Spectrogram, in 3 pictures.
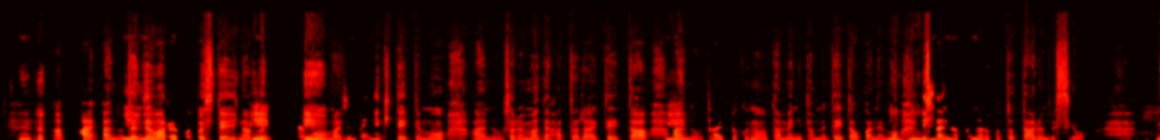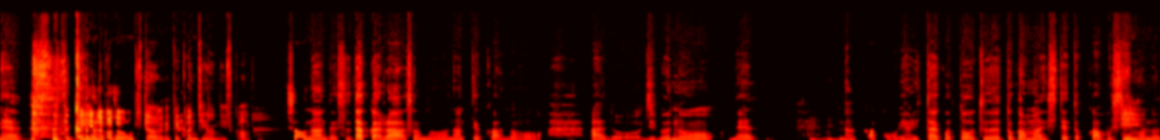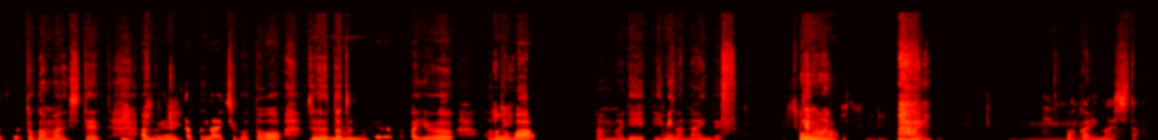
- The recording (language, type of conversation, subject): Japanese, unstructured, お金を使うときに気をつけていることは何ですか？
- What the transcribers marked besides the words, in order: chuckle; laughing while speaking: "だから"; throat clearing; tapping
